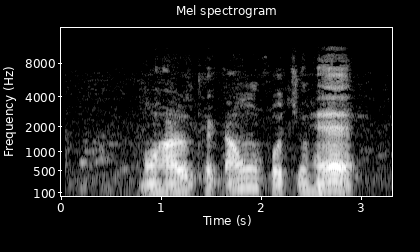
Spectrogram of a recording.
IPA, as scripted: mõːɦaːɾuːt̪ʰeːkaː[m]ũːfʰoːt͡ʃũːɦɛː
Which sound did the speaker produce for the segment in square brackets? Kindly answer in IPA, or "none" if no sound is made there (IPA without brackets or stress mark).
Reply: none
